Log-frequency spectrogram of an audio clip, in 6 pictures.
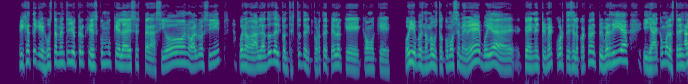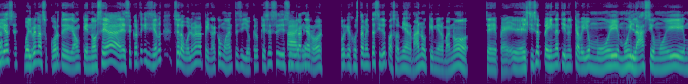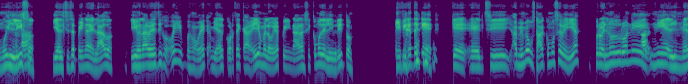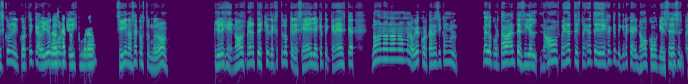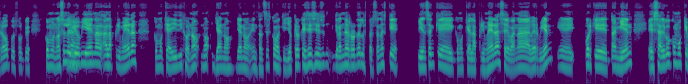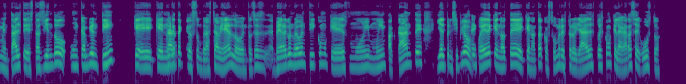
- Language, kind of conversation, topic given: Spanish, podcast, ¿Qué consejo darías a alguien que quiere cambiar de estilo?
- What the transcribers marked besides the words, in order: chuckle; unintelligible speech; tapping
